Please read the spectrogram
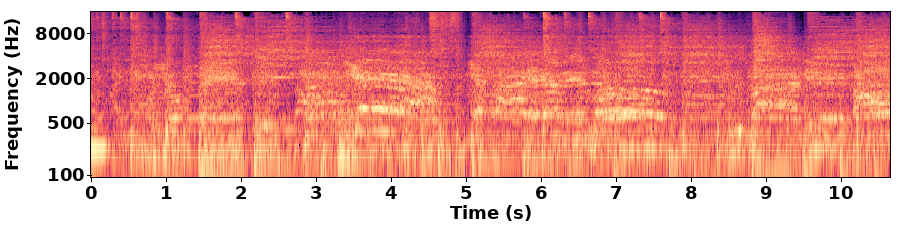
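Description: Live rock band playing loud: a lead voice singing over electric guitars, keyboards, congas and a drum kit keeping a steady beat.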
